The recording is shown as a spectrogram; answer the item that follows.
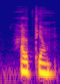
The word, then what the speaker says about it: Artyom: En este juego tomaremos control de Artyom. ¿Cómo lo pronuncias tú? – Artyom.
